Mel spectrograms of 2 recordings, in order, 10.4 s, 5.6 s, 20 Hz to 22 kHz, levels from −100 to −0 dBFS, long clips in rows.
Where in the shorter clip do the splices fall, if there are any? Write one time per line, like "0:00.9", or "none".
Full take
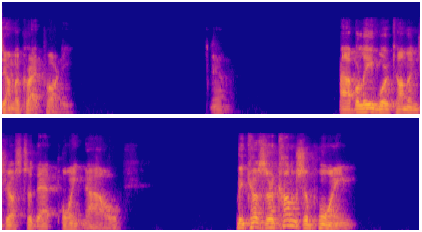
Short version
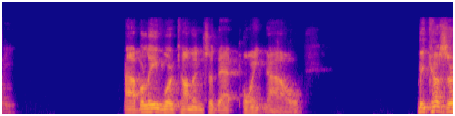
0:01.3
0:02.5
